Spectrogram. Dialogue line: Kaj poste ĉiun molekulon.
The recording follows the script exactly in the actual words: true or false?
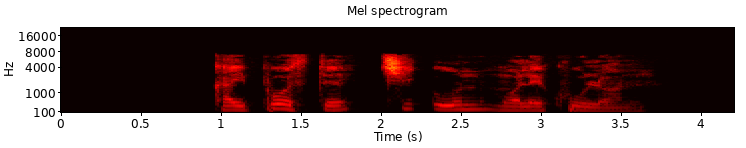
true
